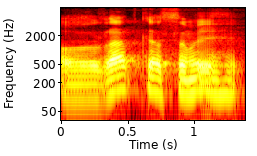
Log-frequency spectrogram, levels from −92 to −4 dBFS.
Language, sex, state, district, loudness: Hindi, male, Jharkhand, Palamu, -17 LUFS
